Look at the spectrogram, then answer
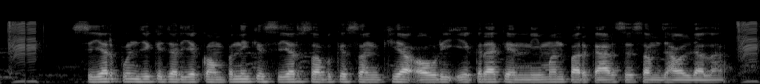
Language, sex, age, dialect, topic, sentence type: Bhojpuri, male, 18-24, Southern / Standard, banking, statement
